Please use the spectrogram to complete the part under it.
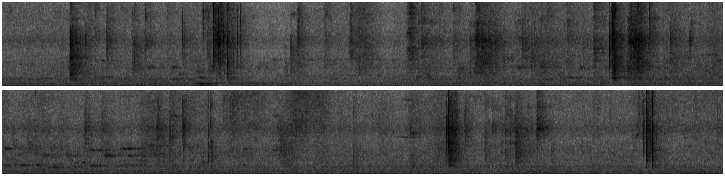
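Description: A striker flicked across a wooden board clacks sharply against the playing pieces.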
